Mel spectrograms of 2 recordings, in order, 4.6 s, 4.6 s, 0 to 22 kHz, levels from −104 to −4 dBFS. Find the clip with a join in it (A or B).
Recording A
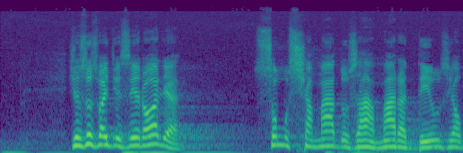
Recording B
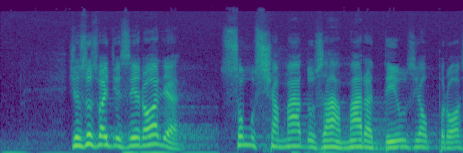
B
